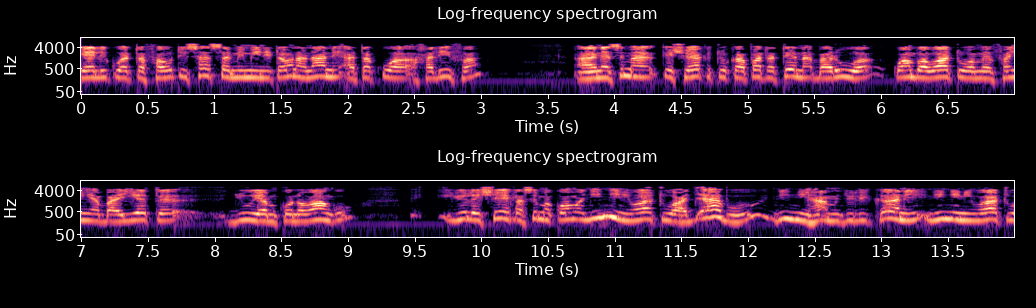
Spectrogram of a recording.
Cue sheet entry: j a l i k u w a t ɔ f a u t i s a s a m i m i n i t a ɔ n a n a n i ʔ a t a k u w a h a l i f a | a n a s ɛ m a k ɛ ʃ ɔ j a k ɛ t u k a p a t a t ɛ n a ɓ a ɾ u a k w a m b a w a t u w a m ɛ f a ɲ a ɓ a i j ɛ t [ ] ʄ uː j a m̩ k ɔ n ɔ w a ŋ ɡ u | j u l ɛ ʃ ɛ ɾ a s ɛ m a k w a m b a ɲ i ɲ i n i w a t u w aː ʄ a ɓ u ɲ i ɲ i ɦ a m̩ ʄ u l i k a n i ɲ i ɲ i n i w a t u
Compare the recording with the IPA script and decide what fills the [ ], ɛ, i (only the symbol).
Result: ɛ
